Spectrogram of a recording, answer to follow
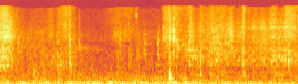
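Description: Near silence: room tone with a faint low hum and a faint tick or two from paper being handled about halfway through.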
